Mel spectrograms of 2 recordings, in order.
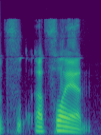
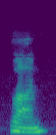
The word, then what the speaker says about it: flan: They've got churros, tile leches, cake, and uh flan. Fla. Nick, how do you say that? Fla. Flan. Fla. Okay, there you go.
